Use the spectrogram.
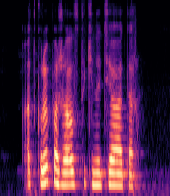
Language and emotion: Russian, neutral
